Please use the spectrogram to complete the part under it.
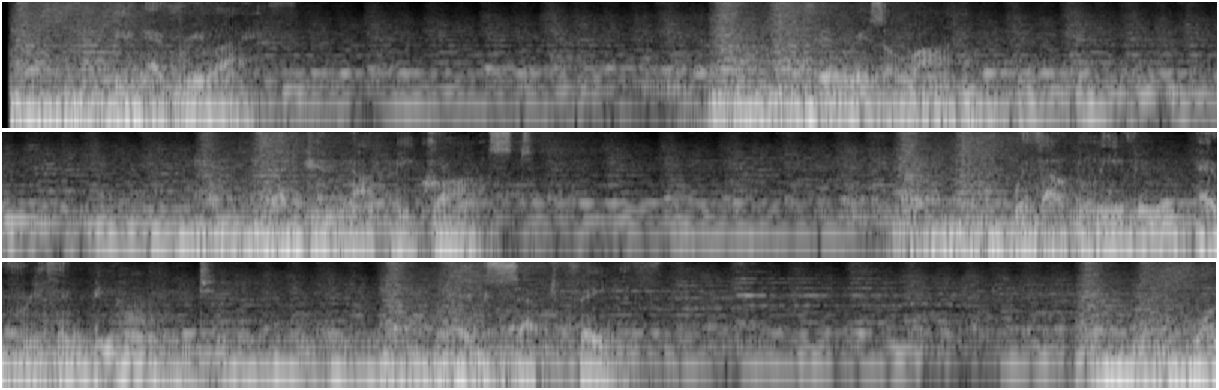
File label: Trailer Voice Theme Drama Voice; Trailer Voice Expansion Pack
